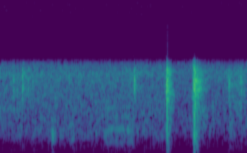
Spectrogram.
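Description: Two sharp knocks about a quarter second apart near the end, after a few lighter ticks.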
